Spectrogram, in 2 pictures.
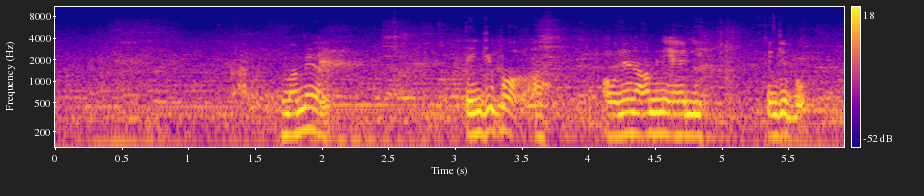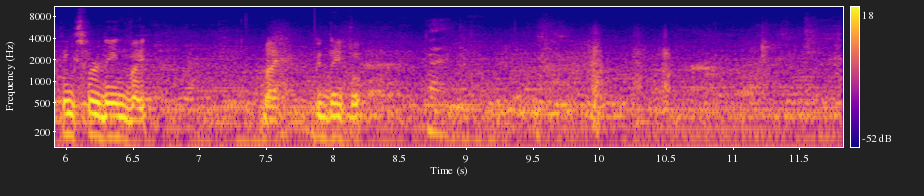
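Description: An older woman talks warmly and cheerfully nearby.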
